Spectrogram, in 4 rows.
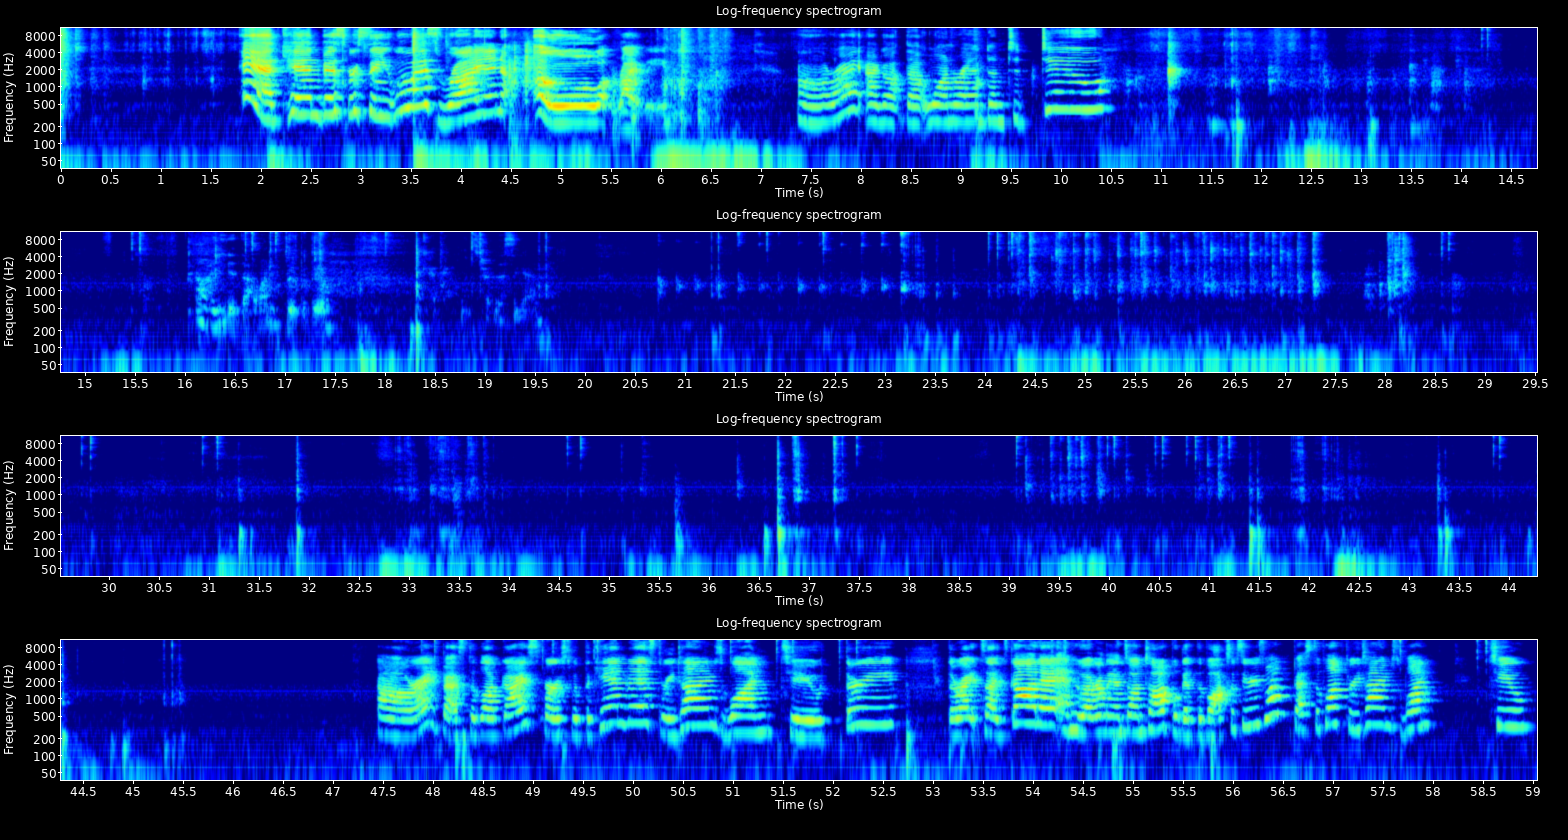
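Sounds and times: computer keyboard typing: 20.6s - 28.7s, 36.4s - 37.6s, 39.0s - 42.4s, 43.3s - 45.6s.

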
